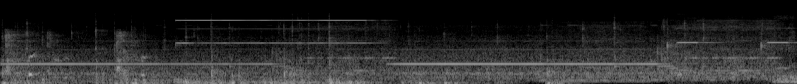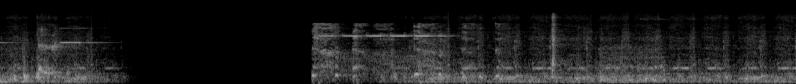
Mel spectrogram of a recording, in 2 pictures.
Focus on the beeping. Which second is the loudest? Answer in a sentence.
The loudest moment of the beeping is at 12 seconds.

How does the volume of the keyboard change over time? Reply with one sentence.
The volume of the keyboard goes down.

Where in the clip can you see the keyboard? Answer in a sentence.
You can hear the keyboard from 0.0 to 5.6 s.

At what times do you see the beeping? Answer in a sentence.
You can hear the beeping from 1.7 to 3.7 s, from 6.7 to 8.9 s and from 11.2 to 12.4 s.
